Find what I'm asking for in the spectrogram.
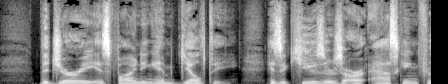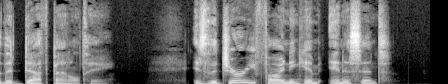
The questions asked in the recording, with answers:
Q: Is the jury finding him innocent?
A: No, the jury isn't finding him innocent.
